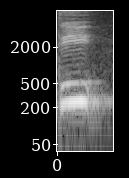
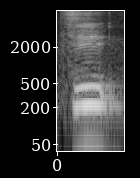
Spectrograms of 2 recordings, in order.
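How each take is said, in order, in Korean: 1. 이 음절은 평범한 'd' 소리로 시작해요. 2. 이 음절은 'j' 소리로 시작해요. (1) "다, 디, 드, 데, 도가 아니라" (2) "다, 지, 즈, 데, 도예요"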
